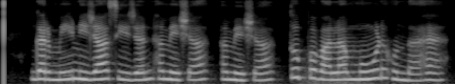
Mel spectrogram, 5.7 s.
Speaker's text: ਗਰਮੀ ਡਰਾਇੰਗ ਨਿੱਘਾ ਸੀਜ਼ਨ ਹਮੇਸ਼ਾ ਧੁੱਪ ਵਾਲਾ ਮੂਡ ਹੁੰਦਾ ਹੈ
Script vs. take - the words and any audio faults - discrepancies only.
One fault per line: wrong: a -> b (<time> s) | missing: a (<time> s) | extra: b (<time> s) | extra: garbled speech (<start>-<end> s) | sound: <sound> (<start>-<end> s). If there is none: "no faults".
missing: ਡਰਾਇੰਗ (0.9 s)
extra: ਹਮੇਸ਼ਾ (2.8 s)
